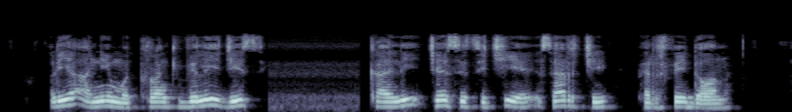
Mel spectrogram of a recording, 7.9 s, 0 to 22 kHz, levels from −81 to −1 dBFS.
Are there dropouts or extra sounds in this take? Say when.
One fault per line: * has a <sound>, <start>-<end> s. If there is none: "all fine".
all fine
